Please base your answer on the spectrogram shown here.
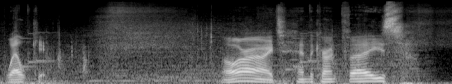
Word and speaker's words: Welkin: Why do I keep wanting to pronounce it Velkin, even though I know it's Welkin?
